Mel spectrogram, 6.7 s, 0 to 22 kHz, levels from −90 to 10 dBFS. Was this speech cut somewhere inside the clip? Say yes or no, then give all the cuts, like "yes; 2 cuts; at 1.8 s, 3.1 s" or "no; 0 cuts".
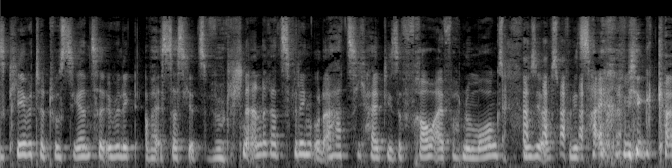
no; 0 cuts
